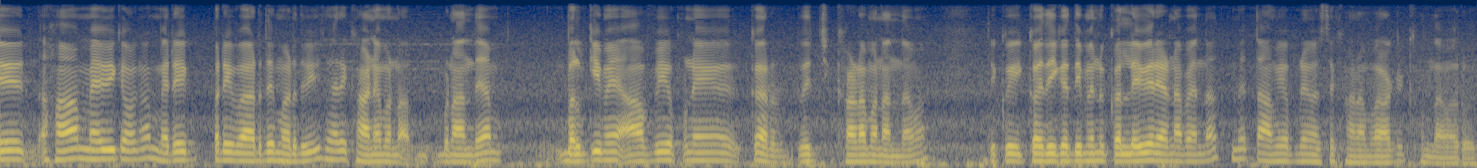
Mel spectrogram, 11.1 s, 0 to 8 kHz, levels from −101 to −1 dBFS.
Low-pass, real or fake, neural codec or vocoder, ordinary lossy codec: 7.2 kHz; real; none; none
